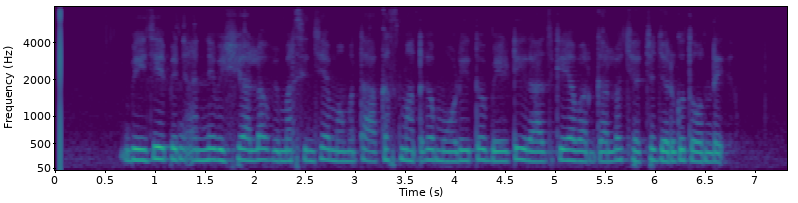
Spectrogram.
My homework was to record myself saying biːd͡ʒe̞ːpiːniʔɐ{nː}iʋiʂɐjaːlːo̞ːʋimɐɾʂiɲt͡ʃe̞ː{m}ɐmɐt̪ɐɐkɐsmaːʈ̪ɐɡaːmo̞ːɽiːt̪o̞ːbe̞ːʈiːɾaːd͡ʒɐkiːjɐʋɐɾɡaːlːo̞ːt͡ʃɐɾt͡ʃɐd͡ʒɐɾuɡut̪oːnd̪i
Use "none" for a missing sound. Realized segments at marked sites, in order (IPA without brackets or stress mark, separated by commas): nː, m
